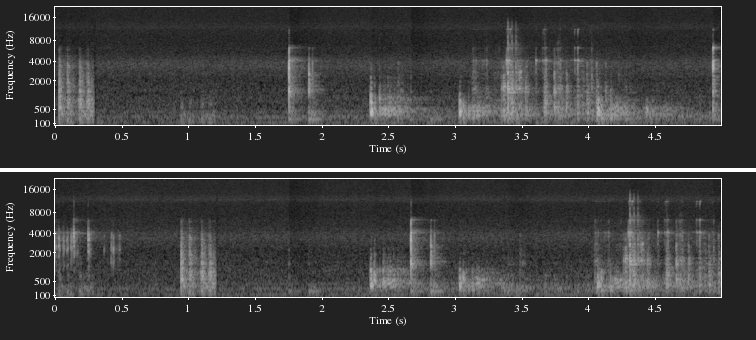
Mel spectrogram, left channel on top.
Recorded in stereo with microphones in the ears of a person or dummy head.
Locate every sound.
2.4 s footsteps: 25° left (ahead or behind), 9.5 m; by 4.6 s 30° left (ahead or behind), 9 m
